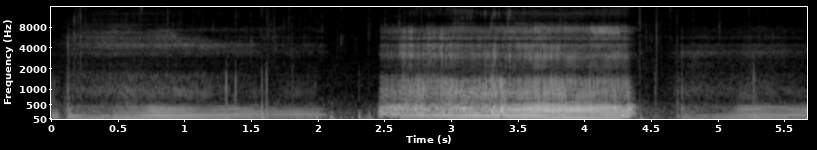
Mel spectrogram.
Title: More snore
